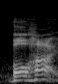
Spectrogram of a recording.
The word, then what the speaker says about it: Bohai: Bravo Rosemont, Seneca Thornton Raise Mark Senegal Bohai. I want to make sure I pronounce it right.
